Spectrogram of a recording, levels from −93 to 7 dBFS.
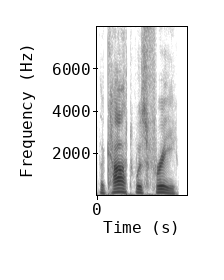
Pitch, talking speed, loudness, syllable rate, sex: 135 Hz, 175 wpm, -19 LUFS, 3.5 syllables/s, male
